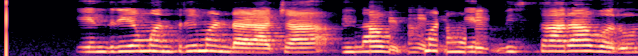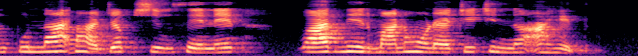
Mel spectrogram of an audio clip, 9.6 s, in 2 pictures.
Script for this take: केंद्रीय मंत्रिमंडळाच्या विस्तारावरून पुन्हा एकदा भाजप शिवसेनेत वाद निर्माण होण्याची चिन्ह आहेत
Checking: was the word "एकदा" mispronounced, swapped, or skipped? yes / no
yes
